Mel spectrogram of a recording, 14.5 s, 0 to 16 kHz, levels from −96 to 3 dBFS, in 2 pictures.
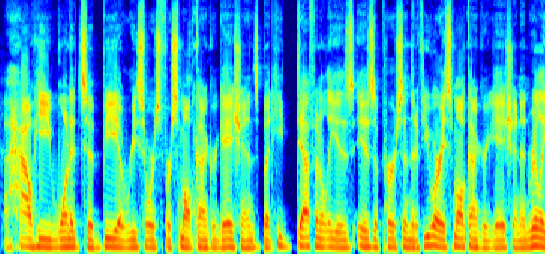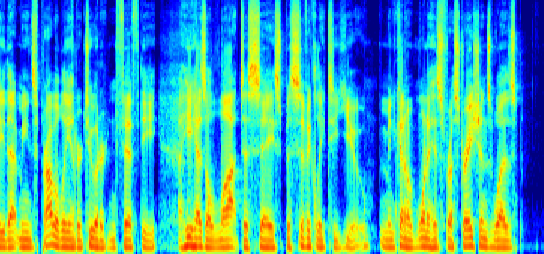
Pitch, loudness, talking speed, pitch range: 110 Hz, -17 LUFS, 200 wpm, 105-120 Hz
